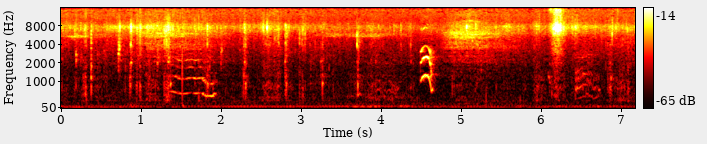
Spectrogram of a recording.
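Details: Lagotto Romagnolo puppies from a home breeder's second litter, the "N" litter, dated 06.01.2015: two brief high whines, one wavering and one short rising squeal, faint against steady low hum and hiss.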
